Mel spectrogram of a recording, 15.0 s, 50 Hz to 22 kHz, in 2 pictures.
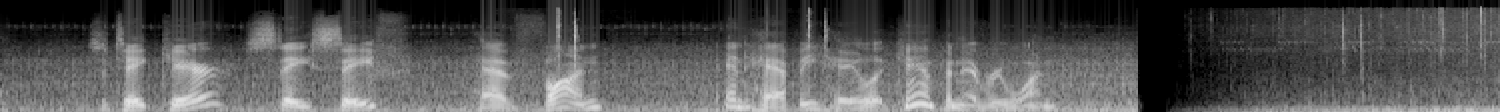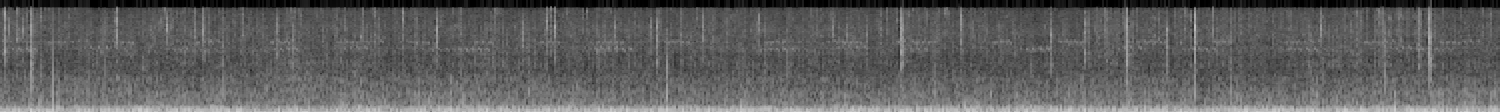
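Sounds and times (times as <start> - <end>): fire popping: 5.9 - 15.0
wood fire crackling: 5.9 - 15.0.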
